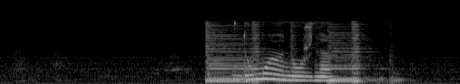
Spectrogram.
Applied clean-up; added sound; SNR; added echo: none; Guitar; 2 dB; none.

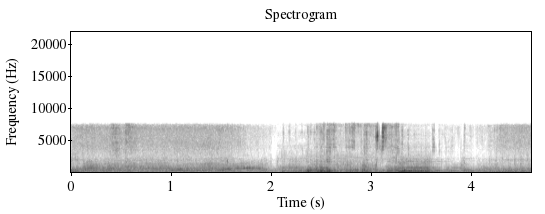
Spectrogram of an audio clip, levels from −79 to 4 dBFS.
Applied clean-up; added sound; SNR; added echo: neural separator model SepFormer DNS4.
